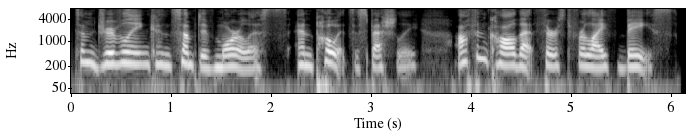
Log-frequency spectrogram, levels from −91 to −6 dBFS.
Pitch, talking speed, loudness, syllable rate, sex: 215 Hz, 115 wpm, -19 LUFS, 4.6 syllables/s, female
